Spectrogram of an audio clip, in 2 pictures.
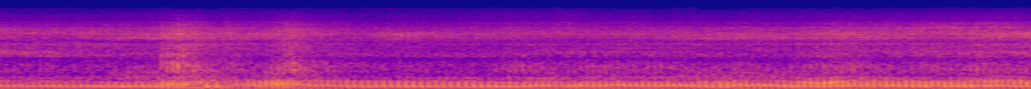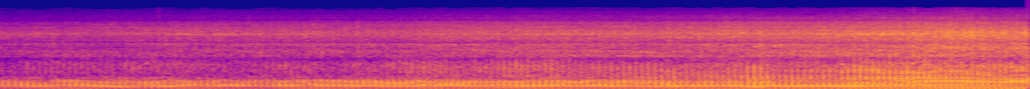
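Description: Dirt bike engine revving up and down as it climbs a steep hill, growing steadily louder as it approaches and loudest near the end.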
